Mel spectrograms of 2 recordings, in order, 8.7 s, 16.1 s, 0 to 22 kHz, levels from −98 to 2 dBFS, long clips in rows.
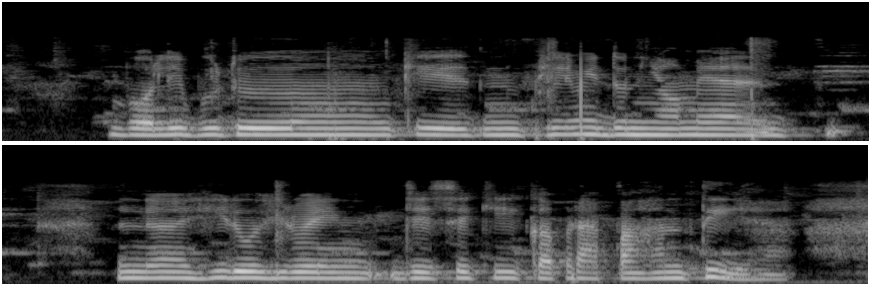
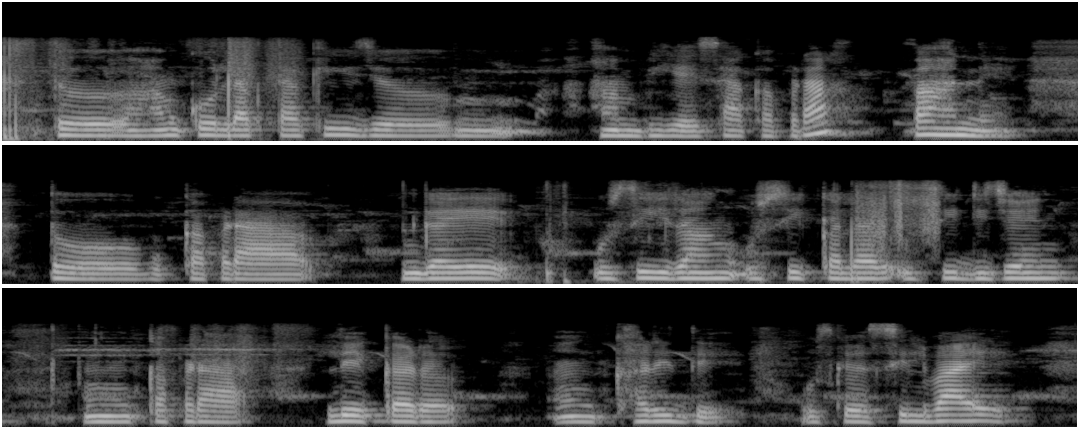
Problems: constant background noise, background conversations at intervals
